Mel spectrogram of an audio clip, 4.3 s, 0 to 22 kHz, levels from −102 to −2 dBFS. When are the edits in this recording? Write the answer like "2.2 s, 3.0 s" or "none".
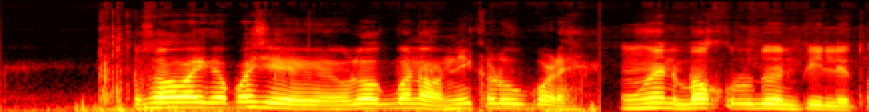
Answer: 3.0 s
